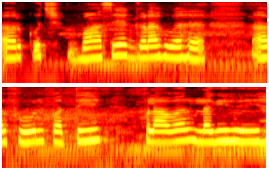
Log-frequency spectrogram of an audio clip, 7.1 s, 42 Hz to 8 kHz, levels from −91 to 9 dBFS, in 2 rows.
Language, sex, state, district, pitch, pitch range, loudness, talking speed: Hindi, female, Jharkhand, Palamu, 225 Hz, 210-235 Hz, -14 LUFS, 110 wpm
